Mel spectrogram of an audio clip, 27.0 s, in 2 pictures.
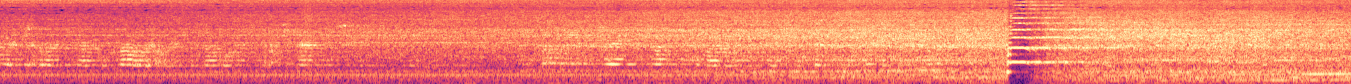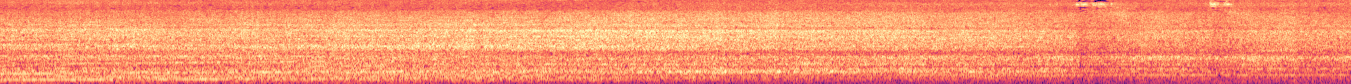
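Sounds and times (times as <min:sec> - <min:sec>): faint train whine: 0:00.0 - 0:16.7
train wheels rumbling on rails: 0:00.0 - 0:27.0.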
